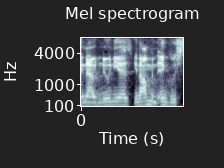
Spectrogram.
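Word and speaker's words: Núñez: go uh shout out to Liverpool I had Nunes on FIFA he's uh he scored two goals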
